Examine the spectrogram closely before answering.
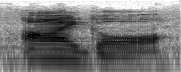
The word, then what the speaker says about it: Igor: on no it's pronounced Frankenstein you must be eigor now it's pronounced igore but they told me it was eigor well they were wrong in weren't they so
